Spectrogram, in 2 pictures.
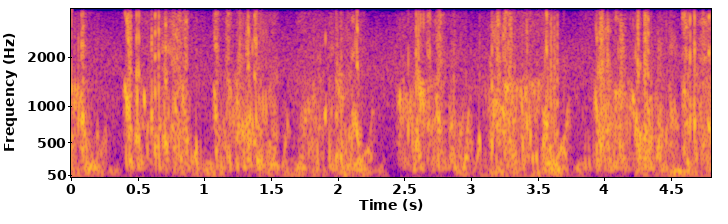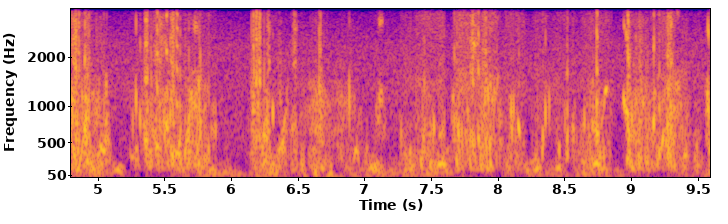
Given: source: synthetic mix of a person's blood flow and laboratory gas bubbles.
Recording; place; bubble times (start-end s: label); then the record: Doppler ultrasound of blood flow; precordium
0.00-0.24 s: bubbles
0.37-1.01 s: bubbles
1.04-1.65 s: bubbles
1.68-2.22 s: bubbles
2.42-3.00 s: bubbles
3.07-3.71 s: bubbles
3.81-5.10 s: bubbles
5.21-5.90 s: bubbles
6.12-6.94 s: bubbles
7.08-7.18 s: bubbles
7.26-7.60 s: bubbles
7.63-8.22 s: bubbles
8.25-8.86 s: bubbles
8.90-9.60 s: bubbles
From the record:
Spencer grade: 4 (maximum detectable bubble signal sounding continuously throughout systole and diastole of every cardiac period, and overriding the amplitude of the normal cardiac signals); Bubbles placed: anywhere in the cardiac cycle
